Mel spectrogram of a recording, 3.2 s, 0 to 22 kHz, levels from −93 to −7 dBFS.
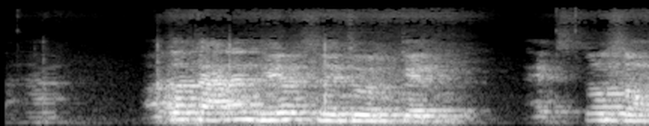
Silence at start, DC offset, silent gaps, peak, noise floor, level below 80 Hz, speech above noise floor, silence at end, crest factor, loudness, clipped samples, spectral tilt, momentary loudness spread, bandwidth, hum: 0.2 s; under 0.1%; none; 0 dBFS; -47 dBFS; -52 dBFS; 35 dB; 0 s; 14 dB; -13 LUFS; under 0.1%; -7.5 dB/octave; 16 LU; 15 kHz; none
